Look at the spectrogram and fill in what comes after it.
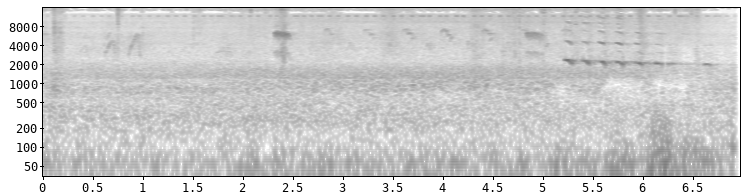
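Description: Small birds chirping over a steady low background rumble. Near the end one bird gives a quick run of repeated notes that falls slightly in pitch and fades away.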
